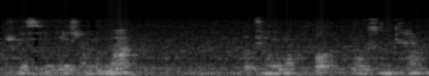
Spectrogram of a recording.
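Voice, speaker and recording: A woman's voice: fairly low pitch, level tone, a little slow, creaky, background noise. A woman vlogger chatting casually through a beauty box unboxing, filling her talk with little filler words, recorded on a webcam at home. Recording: roomy, distant, dull webcam sound.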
